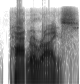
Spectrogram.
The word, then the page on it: Patna rice: American English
